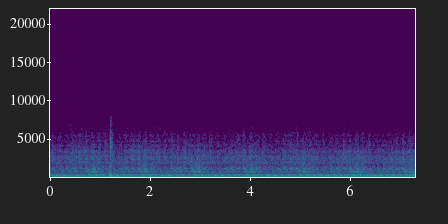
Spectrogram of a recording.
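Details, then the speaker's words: 1968 International Loadstar, mechanical fuel pump failed (worn cam lobe suspected), new Holley inline electric pump fitted: starter cranks slowly with no firing; crank-no-start from fuel starvation, later put down to a likely stuck carburetor float. "Doesn't sound like it's running. Alright, well, before I drain my battery all the way down, let's go see if we're pumping fuel, I guess."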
